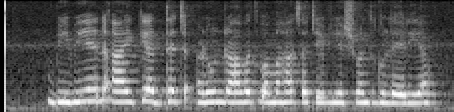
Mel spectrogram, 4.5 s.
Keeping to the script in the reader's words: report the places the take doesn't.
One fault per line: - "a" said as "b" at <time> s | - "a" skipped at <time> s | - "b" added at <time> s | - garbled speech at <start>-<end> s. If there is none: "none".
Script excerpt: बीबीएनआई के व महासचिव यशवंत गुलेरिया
- "अध्यक्ष अरुण रावत" added at 1.5 s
